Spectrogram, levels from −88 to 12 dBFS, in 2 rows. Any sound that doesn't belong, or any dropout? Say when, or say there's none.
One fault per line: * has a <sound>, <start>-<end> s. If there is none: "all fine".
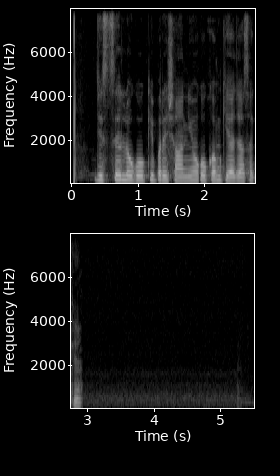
all fine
